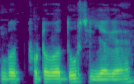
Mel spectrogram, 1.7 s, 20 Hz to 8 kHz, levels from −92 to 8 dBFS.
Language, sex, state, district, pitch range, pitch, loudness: Hindi, male, Uttar Pradesh, Gorakhpur, 105-115 Hz, 110 Hz, -17 LUFS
